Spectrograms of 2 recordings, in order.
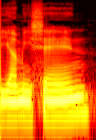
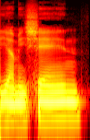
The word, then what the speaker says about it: yamiseemi: way it's spelled there there's a parentheses around the h because you will hear people say yami saying you will hear people say yamiche and often times it's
